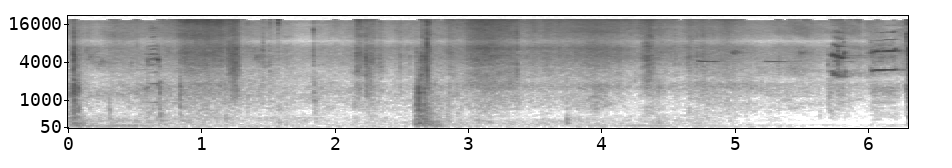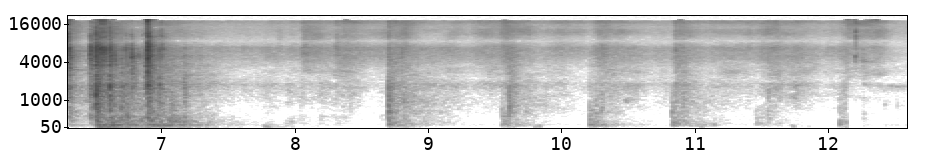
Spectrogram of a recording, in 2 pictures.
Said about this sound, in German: Ich gehe nun hinein in unsere Kirche und schließe hinter mir die Tür.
